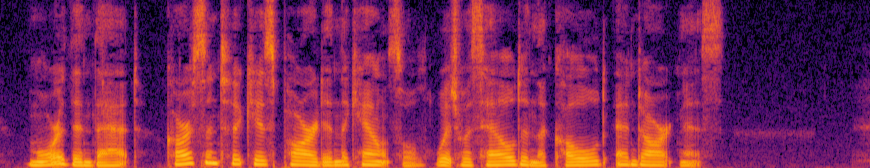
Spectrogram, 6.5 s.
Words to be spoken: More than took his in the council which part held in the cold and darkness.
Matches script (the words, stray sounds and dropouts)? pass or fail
fail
